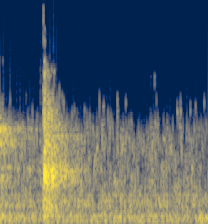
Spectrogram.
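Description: A pause between words: a single short click about half a second in, then faint steady room hiss.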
